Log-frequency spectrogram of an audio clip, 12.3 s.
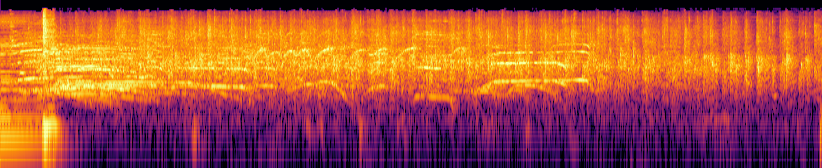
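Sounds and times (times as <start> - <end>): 
whoops and cheering voices: 0.2 - 9.1
audience clapping: 0.3 - 12.3.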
